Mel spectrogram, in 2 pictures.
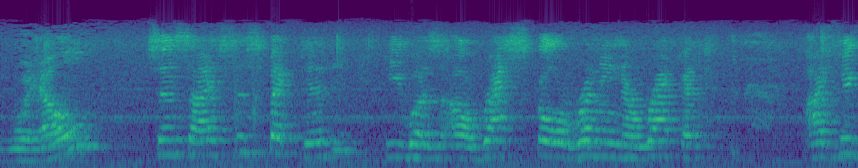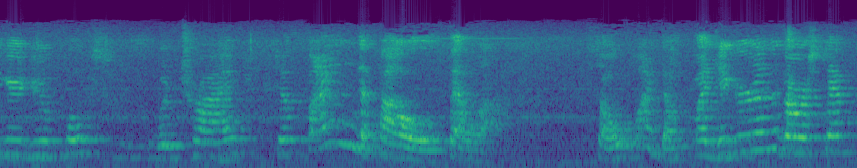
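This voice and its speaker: A woman's voice: sits high, lively intonation. Woman acting a plucky homeowner, echoey and distant. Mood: plucky, proud. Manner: deliberate alliterative recitation. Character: plucky, matter-of-fact female homeowner in comic radio play. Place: hall at a live arts festival performance. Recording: echoey, distant, noisy dull live recording.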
